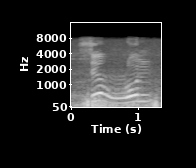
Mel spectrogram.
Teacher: یہ راں مشدد ہے اور اس کے اوپر پیش ہے تو اس لیے راں پر پڑی جائے گی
